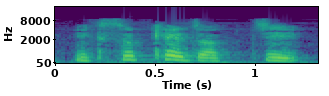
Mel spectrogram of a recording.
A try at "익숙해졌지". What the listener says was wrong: But be sure to say K instead of he.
